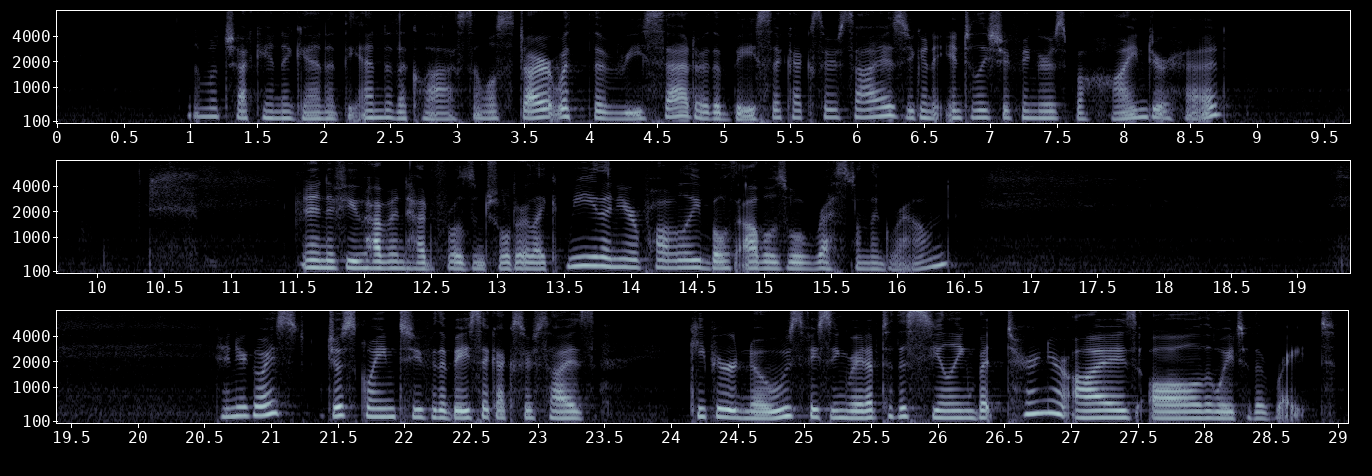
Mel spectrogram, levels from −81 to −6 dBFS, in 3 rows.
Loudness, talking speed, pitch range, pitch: -32 LUFS, 165 wpm, 180-210 Hz, 190 Hz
